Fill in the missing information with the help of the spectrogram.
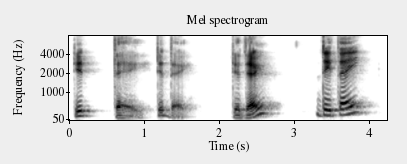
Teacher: Link the sounds. The D at the end of did is a stop D. Link it to the next word.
